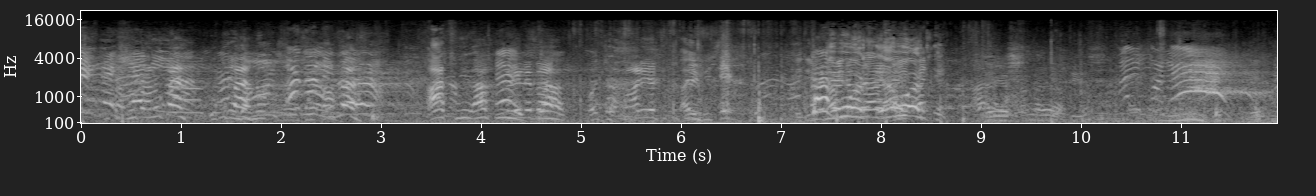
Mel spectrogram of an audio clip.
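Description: A football is kicked on a pitch with a dull thud.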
